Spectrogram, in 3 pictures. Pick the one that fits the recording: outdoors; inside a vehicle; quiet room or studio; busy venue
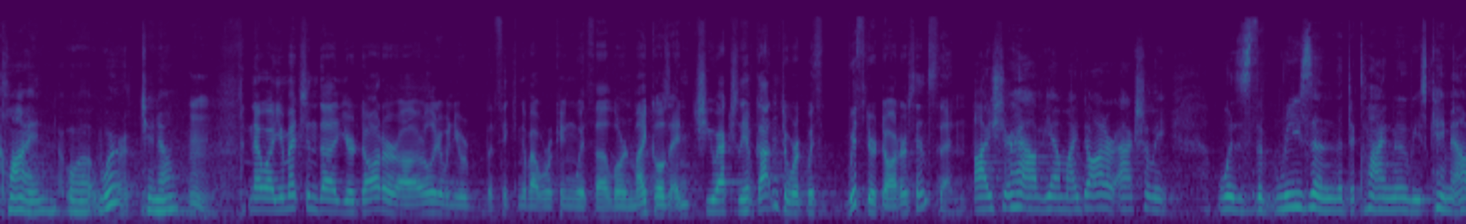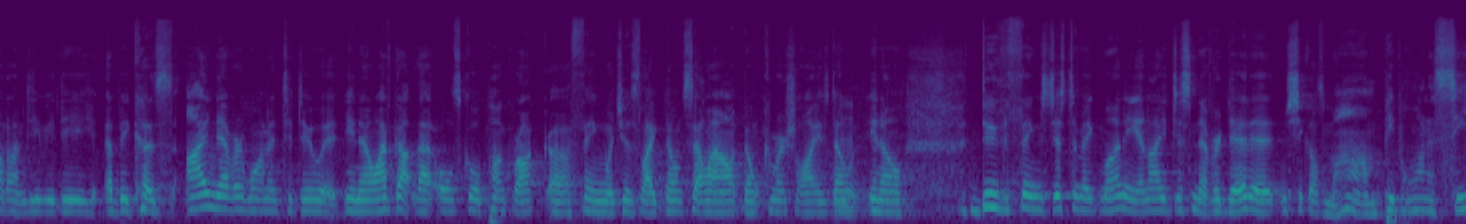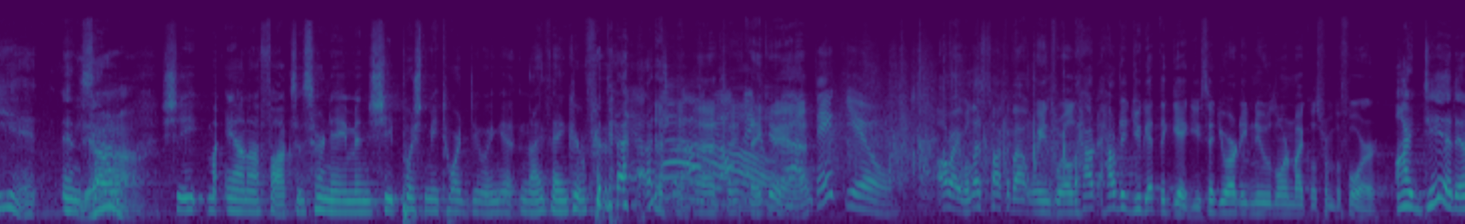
busy venue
